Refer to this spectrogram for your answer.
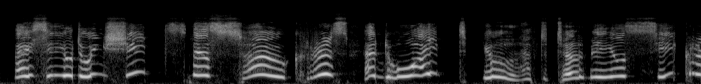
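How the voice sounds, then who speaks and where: In a squeaky, put-on character voice, the speaker goes at a very slow pace with lively intonation, recorded dry and close with no echo. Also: woman, extremely high pitch for a woman. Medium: stage play.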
